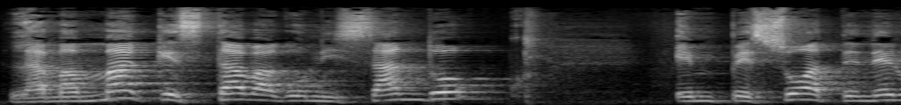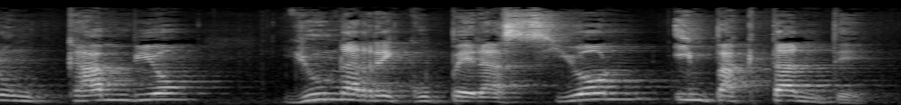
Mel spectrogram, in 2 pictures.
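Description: A man's voice: high voice, animated, takes it slowly. A man, a rabbi giving an earnest sermon told as a story to his congregation. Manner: earnest preacher addressing the congregation directly. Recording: echoey room.

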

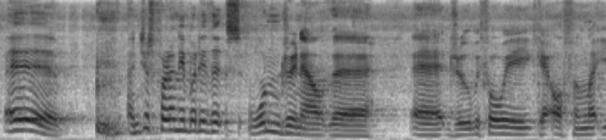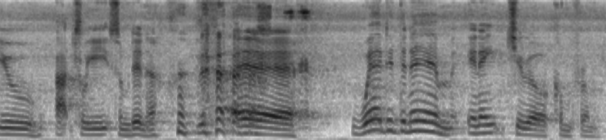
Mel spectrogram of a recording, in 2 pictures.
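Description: A man's voice: medium pitch, expressive, a little mellow, slight background noise. Upbeat, eager man in casual chat. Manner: upbeat, eager, quick to agree.

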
